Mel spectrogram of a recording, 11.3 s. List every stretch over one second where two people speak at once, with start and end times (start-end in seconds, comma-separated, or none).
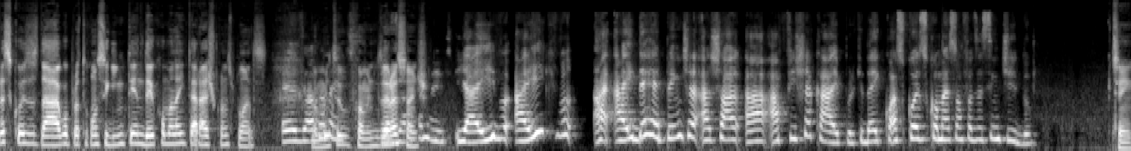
3.1-4.3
